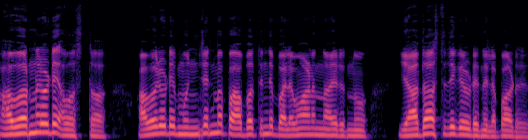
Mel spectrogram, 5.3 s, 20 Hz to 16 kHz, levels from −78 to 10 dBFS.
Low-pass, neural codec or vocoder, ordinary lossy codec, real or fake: 14.4 kHz; none; MP3, 64 kbps; real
